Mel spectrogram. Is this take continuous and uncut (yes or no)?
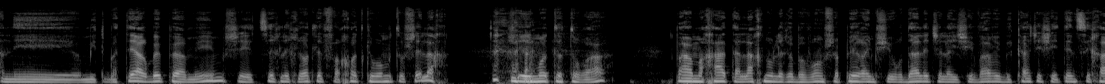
yes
